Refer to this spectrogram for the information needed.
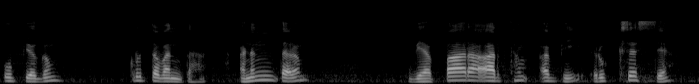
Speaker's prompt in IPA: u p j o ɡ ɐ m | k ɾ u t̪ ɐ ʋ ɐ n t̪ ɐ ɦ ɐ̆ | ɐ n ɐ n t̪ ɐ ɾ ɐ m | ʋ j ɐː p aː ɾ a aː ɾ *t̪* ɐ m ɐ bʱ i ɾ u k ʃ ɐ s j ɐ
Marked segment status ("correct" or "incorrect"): incorrect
